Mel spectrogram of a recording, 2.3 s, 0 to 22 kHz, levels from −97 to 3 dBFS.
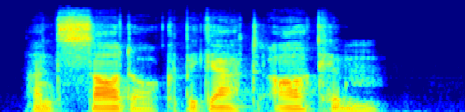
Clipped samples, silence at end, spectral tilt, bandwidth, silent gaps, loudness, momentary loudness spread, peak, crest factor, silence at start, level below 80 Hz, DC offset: under 0.1%; 0.45 s; -3.5 dB/octave; 15.5 kHz; none; -24 LUFS; 15 LU; -6 dBFS; 20 dB; 0.15 s; -48 dBFS; under 0.1%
